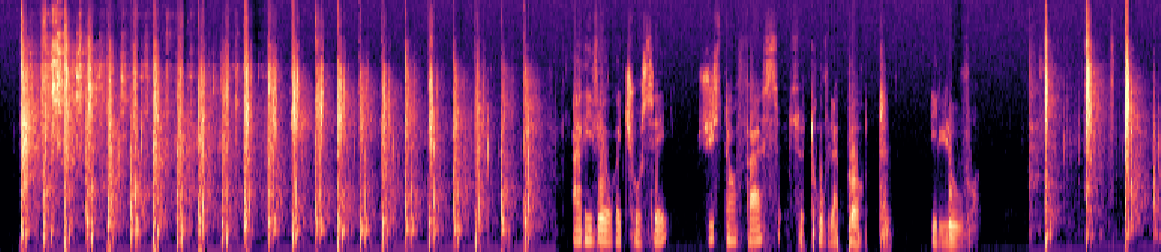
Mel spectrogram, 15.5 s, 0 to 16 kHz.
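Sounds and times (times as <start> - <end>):
footsteps descending wooden stairs: 0.3 - 7.4, 13.8 - 15.4
speech: 7.7 - 13.1.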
